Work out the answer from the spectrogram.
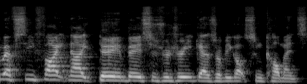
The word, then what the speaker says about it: Rodriguez: happened rodriguez is uh are they called the hodriguez didn't they on in the commentary because she's uh brazilian they changed the pronunciation don't they i think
